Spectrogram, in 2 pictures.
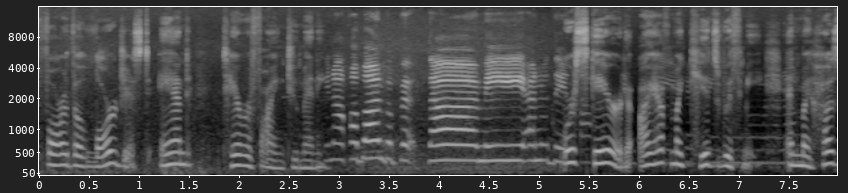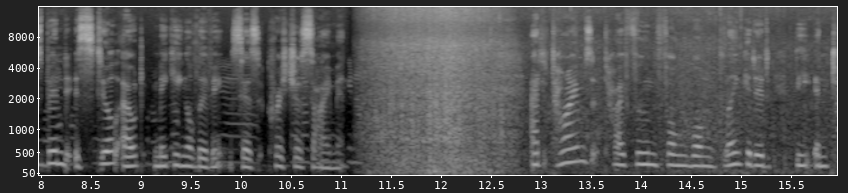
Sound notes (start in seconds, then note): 10.9 speaking alternate language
